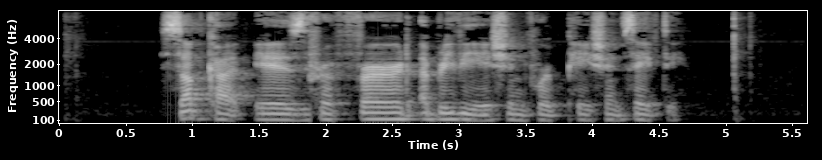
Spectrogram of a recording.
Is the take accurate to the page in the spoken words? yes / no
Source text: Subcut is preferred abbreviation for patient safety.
yes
